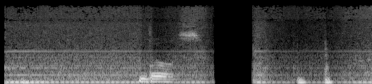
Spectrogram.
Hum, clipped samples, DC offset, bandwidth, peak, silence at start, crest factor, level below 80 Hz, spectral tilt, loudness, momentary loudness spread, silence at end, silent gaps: none; under 0.1%; under 0.1%; 17 kHz; -2 dBFS; 0.05 s; 14 dB; -38 dBFS; -6.5 dB/octave; -18 LUFS; 12 LU; 0 s; none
